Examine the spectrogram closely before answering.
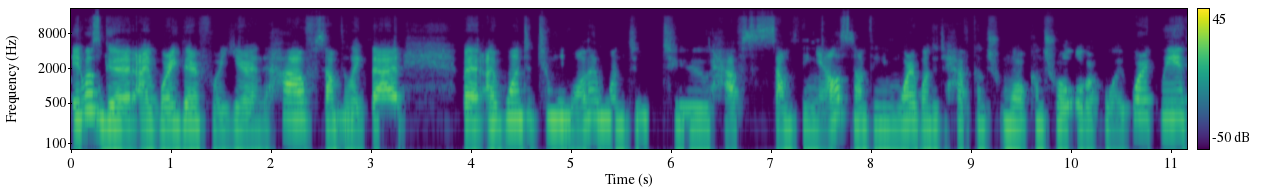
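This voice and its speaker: Her pitch varies in an ordinary way and she keeps a moderate pace. This woman's tone is bright and sharp. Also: fairly high pitch for a woman. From Belarus. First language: Belarusian and Russian. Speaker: SEO consultant. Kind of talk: podcast interview.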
